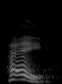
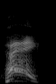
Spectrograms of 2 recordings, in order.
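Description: First: The greeting sounds warm and friendly. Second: The greeting sounds sharp and hostile. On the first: It is a friendly greeting. "and somebody says, "Oh, how you doing?"" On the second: It signals anger at the listener. "same word, tone changes, and now you're like, "Hey, man, what did I do to you?""

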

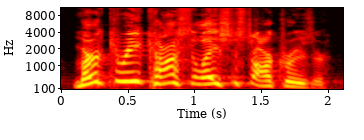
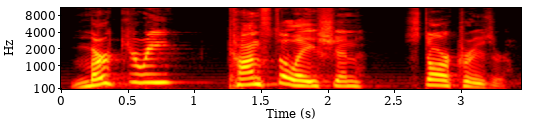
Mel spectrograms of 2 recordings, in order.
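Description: First: The name is said at a fast pace. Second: The name is said at a slower pace. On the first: "because I know I speak fast" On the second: "I'll say it one more time slower"

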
